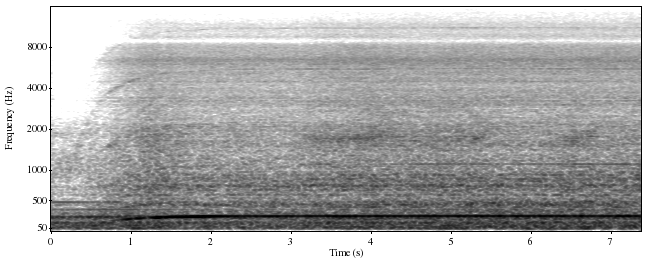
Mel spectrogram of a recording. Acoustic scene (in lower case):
restroom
